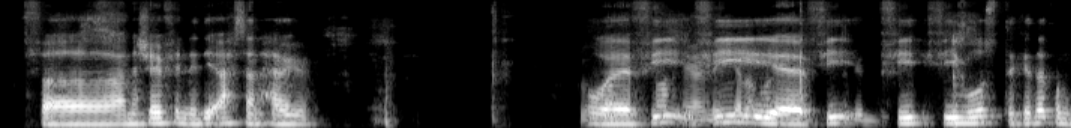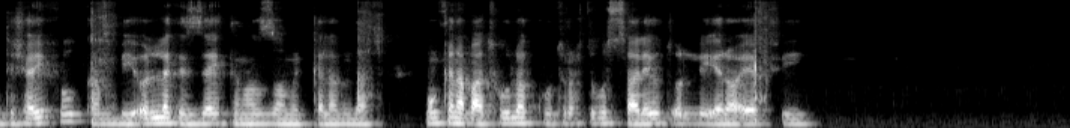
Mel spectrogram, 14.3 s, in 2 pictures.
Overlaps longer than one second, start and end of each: 3.9-5.9

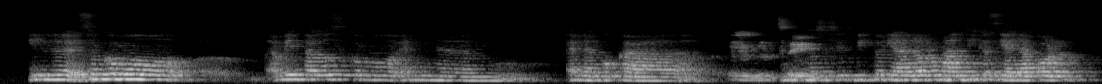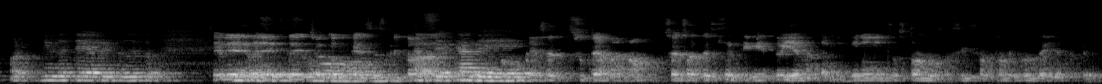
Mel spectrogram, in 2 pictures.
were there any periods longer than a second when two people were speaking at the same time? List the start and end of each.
13.3-16.2

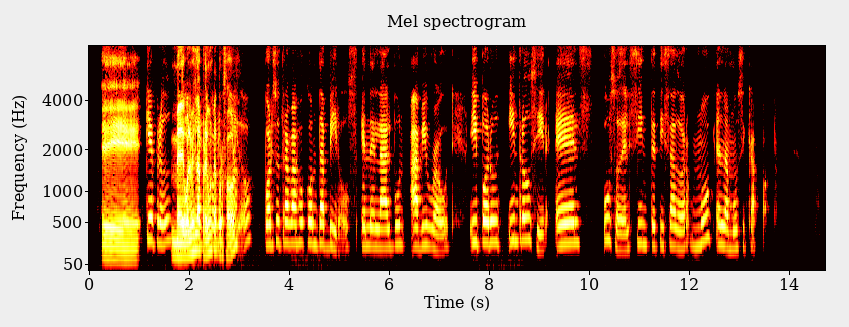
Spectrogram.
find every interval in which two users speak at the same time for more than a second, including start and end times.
1.6-3.0

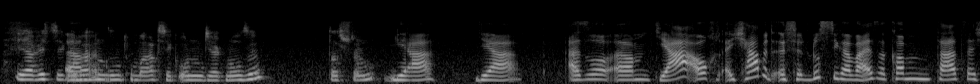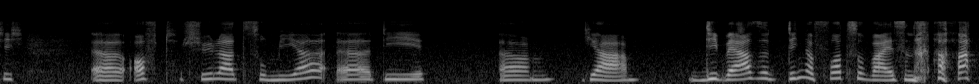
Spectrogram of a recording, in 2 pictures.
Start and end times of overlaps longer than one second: none

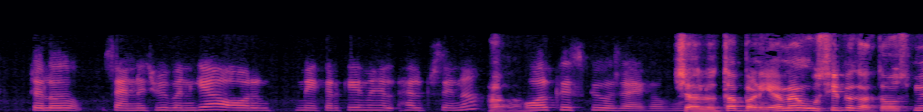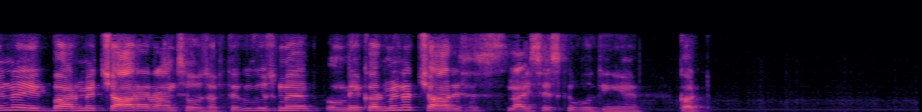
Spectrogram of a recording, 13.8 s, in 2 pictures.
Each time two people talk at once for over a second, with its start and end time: none

